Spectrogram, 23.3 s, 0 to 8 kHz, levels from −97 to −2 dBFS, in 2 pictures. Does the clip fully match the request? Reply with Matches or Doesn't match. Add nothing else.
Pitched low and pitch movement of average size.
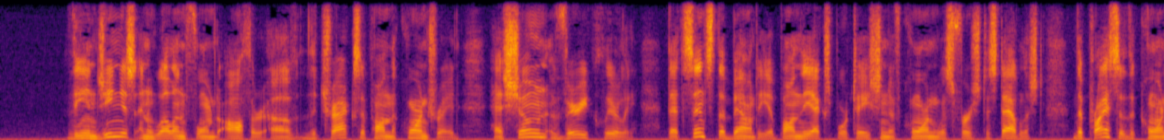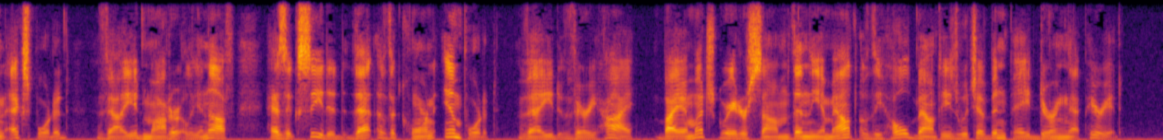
Matches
